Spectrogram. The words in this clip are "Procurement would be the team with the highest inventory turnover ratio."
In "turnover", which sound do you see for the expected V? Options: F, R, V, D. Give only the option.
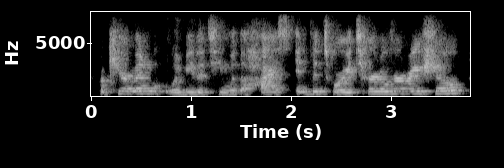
V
